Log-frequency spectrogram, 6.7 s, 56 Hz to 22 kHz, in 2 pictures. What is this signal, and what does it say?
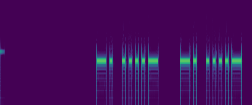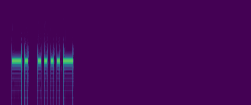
Morse code, heard as a keyed tone, about 28 wpm, 700 Hz. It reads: N4 N4 N4
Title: Callsign Prefixes for Top 25 DXCC - Repeated 3x - 28wpm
